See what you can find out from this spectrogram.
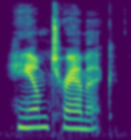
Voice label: "HAMTRAMCK", michigan accent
